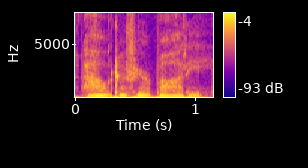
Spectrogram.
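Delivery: soft, slow, breathy whisper; guided meditation. Acted. Closing a relaxation exercise before the story, guided meditation. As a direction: ease them down with hushed, lingering words.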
